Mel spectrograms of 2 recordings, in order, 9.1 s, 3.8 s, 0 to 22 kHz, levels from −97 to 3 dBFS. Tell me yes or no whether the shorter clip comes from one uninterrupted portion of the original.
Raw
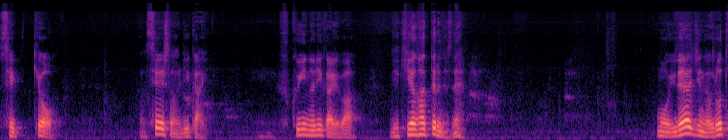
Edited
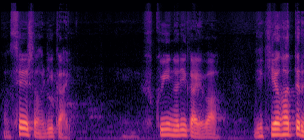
yes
